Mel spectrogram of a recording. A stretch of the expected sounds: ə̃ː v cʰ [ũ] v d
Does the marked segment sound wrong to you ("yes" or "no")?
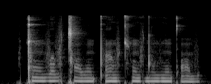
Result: no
